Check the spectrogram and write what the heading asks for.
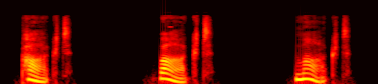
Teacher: if the Ed is preceded by a voiceless consonant such as K it should be pronounced as a voiceless t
